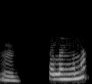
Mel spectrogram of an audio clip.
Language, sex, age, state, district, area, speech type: Tamil, female, 30-45, Tamil Nadu, Nilgiris, urban, conversation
